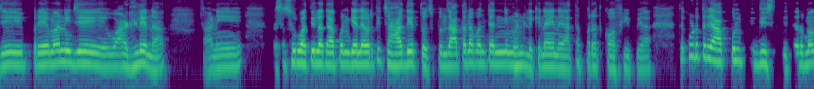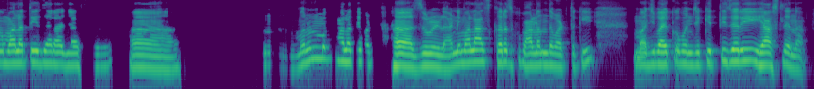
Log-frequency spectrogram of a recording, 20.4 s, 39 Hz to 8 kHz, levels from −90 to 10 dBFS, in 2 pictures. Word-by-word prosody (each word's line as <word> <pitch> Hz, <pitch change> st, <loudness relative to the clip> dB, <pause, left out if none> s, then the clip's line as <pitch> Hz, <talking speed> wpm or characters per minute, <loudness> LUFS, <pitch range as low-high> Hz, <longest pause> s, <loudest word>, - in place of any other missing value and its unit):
जे 175 Hz, +2 st, +1 dB, 0.2 s
प्रेमाने 180 Hz, +3 st, +3 dB
जे 175 Hz, -3 st, +3 dB
वाढले 160 Hz, +3 st, 0 dB
ना 140 Hz, -1 st, -4 dB, 0.6 s
आणि 150 Hz, +4 st, -6 dB, 0.4 s
तसं 175 Hz, -, -5 dB
सुरुवातीला 190 Hz, 0 st, +5 dB
तर -, -, +4 dB
आपण 175 Hz, +1 st, +2 dB
गेल्यावरती 180 Hz, +2 st, +5 dB
चहा 170 Hz, -4 st, +1 dB
देतोच, 185 Hz, -3 st, 0 dB
पण 165 Hz, -1 st, -3 dB
जाताना 185 Hz, +3 st, +1 dB
पण 180 Hz, -1 st, -1 dB
त्यांनी 180 Hz, 0 st, +2 dB
म्हटले, 165 Hz, -3 st, -2 dB
की 150 Hz, -, -9 dB
नाही, 155 Hz, 0 st, +1 dB
नाही 145 Hz, -1 st, -3 dB
आता 140 Hz, -, -9 dB
परत 150 Hz, -2 st, -6 dB
कॉफी 140 Hz, 0 st, -7 dB
प्या. 135 Hz, 0 st, -10 dB, 0.4 s
तर -, -, -7 dB
कुठेतरी 275 Hz, -3 st, +1 dB
आपुलकी 205 Hz, -2 st, +1 dB
दिसते. 180 Hz, -5 st, -4 dB
तर 170 Hz, +4 st, -3 dB
मग 185 Hz, -, +1 dB
मला 190 Hz, 0 st, +4 dB
ते 195 Hz, 0 st, +5 dB
जरा 180 Hz, -1 st, 0 dB, 0.2 s
जास्त 160 Hz, -1 st, -8 dB, 0.4 s
हां. 140 Hz, -2 st, -3 dB, 1.1 s
हं, 170 Hz, -, -11 dB, 0.4 s
म्हणून 205 Hz, +7 st, -2 dB
मग 240 Hz, -1 st, -3 dB
मला 205 Hz, -1 st, +3 dB
ते 200 Hz, +1 st, -5 dB
वाटतं 180 Hz, -2 st, -6 dB
हां, 160 Hz, -2 st, +6 dB
जुळलं 160 Hz, -2 st, 0 dB
आणि 165 Hz, +5 st, -2 dB
मला 195 Hz, +2 st, +3 dB
आज 200 Hz, 0 st, -1 dB
खरंच 190 Hz, -2 st, 0 dB
खूप 195 Hz, -, -10 dB
आनंद 170 Hz, +1 st, 0 dB
वाटतो, 160 Hz, 0 st, -5 dB
की 195 Hz, +5 st, -5 dB, 0.6 s
माझी 180 Hz, +1 st, -2 dB
बायको 180 Hz, +1 st, +3 dB
म्हणजे 175 Hz, -1 st, -1 dB
किती 195 Hz, +2 st, -2 dB
जरी 210 Hz, +1 st, +4 dB
हे 190 Hz, -3 st, +1 dB
असले 170 Hz, +3 st, -3 dB
ना, 140 Hz, -3 st, -6 dB
175 Hz, 175 wpm, -20 LUFS, 155-190 Hz, 1.1 s, हां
